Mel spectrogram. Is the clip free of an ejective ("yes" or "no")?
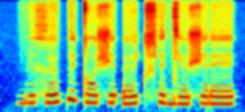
yes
